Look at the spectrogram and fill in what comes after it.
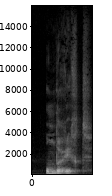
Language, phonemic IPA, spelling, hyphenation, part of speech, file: Dutch, /ˈɔn.də(r)ˌrɪxt/, onderricht, on‧der‧richt, noun, Nl-onderricht.ogg
- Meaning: education, instruction, teaching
